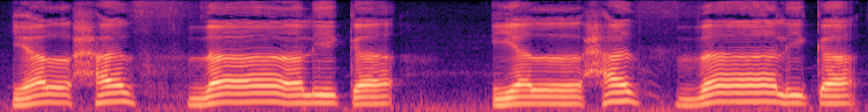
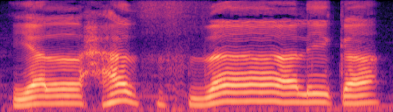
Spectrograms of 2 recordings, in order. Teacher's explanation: seolah-olah di kalimat za itu ada tasydidnya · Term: idgham mutaqaribain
